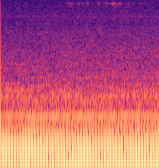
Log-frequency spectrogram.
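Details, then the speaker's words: Car started after sitting a long time: steady, even idle with a smooth regular pulse and no knocks or misses; sounds healthy. "It seems to be doing pretty good. She needs a little love for sure, but yeah, she idles, sounds healthy."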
